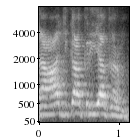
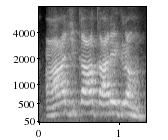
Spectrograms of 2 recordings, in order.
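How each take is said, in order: First: कार्यक्रम misread as क्रियाक्रम, "kriya-kram"; demonstrating the misprint क्रियाक्रम; misprinted word. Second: Said in the usual way. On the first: Shown as a demonstration. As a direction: say क्रियाक्रम with "kriya" in place of "karya". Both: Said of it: "कार्यक्रम की जगह क्रियाक्रम छप जाता है".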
